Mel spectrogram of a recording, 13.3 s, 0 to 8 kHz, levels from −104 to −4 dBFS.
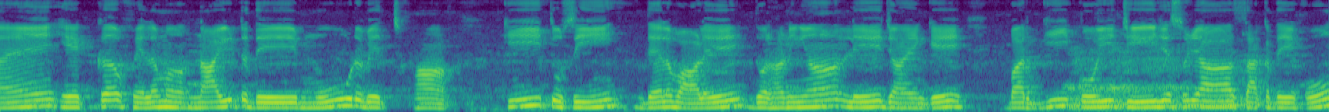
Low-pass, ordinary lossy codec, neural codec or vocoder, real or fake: none; none; none; real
